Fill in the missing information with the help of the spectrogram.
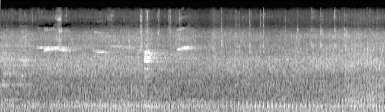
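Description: Steady low drone of a small engine running, with a sharp metal click about two seconds in as the fork and spoon touch the cast-iron cake mould.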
